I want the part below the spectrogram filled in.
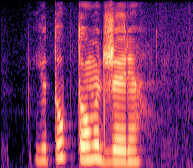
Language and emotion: Russian, neutral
